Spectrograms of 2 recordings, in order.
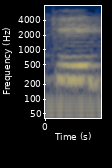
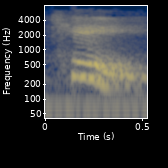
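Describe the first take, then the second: First: The letter name is said in a local style. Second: The letter name is said in an English style. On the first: The speaker calls it wrong. "हम आमतौर पे इसे के कहते हैं, के बिल्कुल गलत है" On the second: The speaker calls it right. "English में इस लेटर की प्रोनाउंसिएशन है"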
